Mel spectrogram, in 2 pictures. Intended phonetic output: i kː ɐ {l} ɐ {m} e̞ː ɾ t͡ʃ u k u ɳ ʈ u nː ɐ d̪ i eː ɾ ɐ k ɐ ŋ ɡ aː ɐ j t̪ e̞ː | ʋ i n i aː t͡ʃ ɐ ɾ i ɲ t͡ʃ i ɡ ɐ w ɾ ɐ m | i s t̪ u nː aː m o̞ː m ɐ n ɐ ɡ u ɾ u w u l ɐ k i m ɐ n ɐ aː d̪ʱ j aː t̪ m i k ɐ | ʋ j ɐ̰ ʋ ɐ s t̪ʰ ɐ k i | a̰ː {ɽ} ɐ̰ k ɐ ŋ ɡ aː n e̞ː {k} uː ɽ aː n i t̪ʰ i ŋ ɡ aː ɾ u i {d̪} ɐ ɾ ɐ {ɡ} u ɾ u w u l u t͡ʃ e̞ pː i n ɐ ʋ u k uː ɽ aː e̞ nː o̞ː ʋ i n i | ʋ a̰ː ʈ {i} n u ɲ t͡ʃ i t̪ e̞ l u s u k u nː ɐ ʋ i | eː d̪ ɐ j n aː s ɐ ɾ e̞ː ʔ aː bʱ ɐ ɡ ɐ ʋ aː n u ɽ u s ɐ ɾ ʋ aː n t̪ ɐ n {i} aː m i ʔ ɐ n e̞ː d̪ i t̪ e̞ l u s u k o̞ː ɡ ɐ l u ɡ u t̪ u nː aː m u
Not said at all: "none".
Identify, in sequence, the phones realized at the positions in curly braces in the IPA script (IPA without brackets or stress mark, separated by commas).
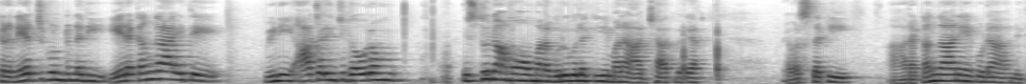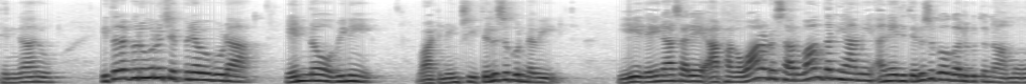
ɽ, n, ɾ, k, t̪, ɡ, i, j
